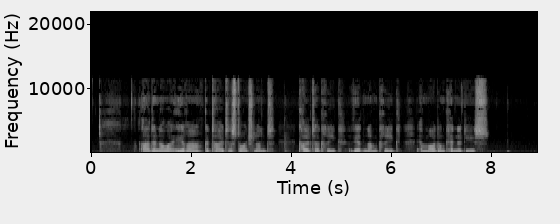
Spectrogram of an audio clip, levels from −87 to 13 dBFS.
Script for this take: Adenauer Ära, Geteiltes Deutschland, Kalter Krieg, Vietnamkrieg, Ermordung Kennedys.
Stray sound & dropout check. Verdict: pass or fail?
fail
